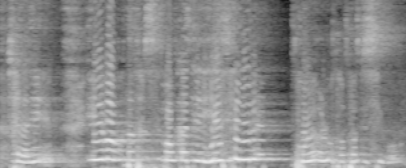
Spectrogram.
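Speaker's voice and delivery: high, loud revival-style pleading; hammed-up fervent prayer. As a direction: build into a desperate mock prayer. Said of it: "얼마나 간절했는지 몰라요". (부흥회처럼 간절히 부르짖는 기도)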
